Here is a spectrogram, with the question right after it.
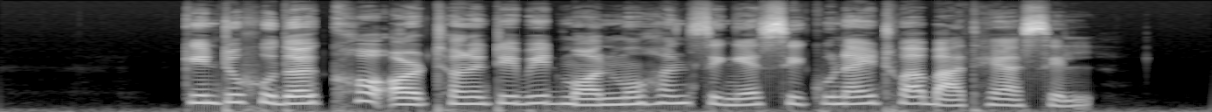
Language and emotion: Assamese, neutral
